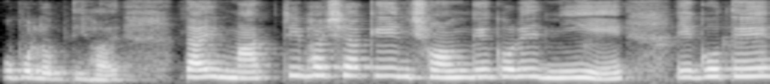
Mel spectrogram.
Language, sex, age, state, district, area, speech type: Bengali, female, 30-45, West Bengal, South 24 Parganas, rural, spontaneous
